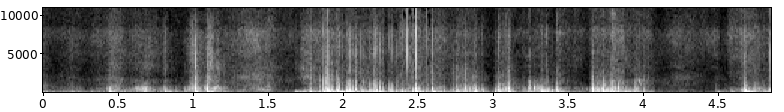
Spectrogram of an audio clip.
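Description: Short fingernails and fingertips scratch worn blue cotton denim jeans with frayed seams and a pocket, the soft fabric bunched up. The result is a run of close, uneven bursts of dull, low scratching and rustling with quiet gaps between strokes, mostly muffled with little brightness.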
